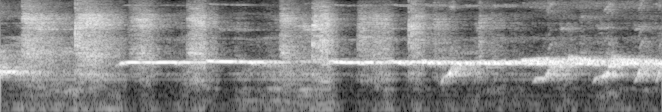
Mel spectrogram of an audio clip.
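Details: Caged white-rumped shama: a long level whistled note held steady, overlaid by rough buzzy bursts, ending in quick rising chirps.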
